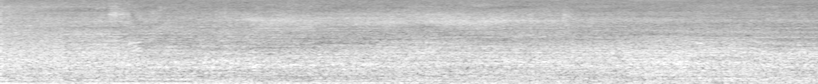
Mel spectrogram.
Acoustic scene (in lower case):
street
